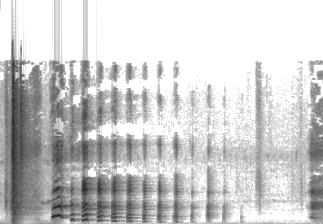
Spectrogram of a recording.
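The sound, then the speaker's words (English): One sharp whip crack snaps right at the start, then a rapid run of rhythmic, giggling vocal bursts follows and gradually fades to quiet before a short final sound. “Oh, do you like my whip?”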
